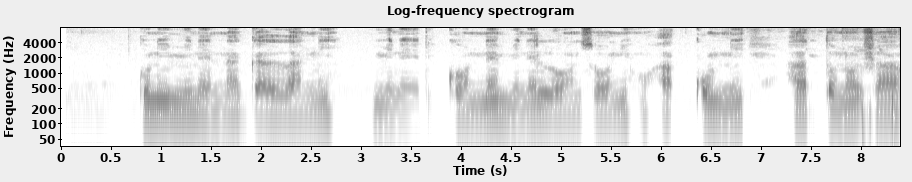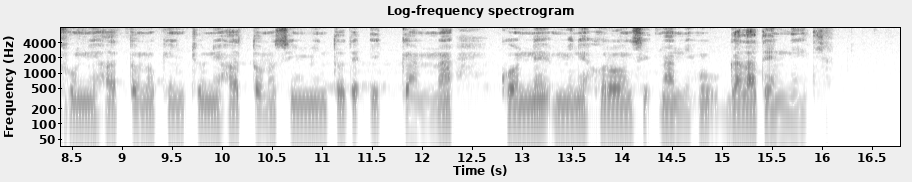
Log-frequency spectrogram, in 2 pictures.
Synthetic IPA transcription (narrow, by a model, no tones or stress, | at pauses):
kʊnɪmɪnɛnːɐɡɐlːɐnːɪ | mɪne̞ːt̪ɪ̥kʰɔnːɛmɪnɛloːnsoːnːɪhʊhɐkʼːʊnːɪ | hɐt̪ːɔnɔʃaːfʊnːɪhɐt̪ːɔnɔkɪnt͡ʃːʊnːɪhɐt̪ːɔnɔsɪmːɪnt̪ːɔt̪ɛɪkːɐnːɐ | kɔnːɛmɪnɛhɔɾoːnsɪʔɐnːɪhʊɡɐlɐt̪ɛnːe̞ːt̪ɪ̥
